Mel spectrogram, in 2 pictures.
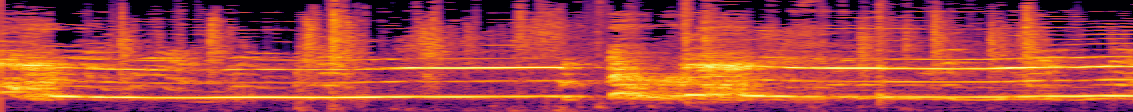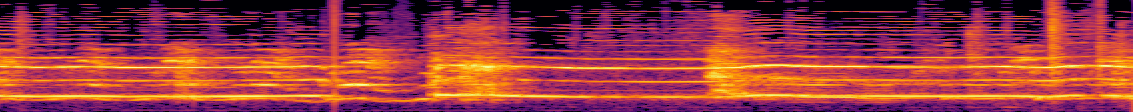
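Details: Indoor Siberian Huskies join a Malamute named Tonka howling from the TV; long sustained even-pitched howls broken into three or four drawn-out phrases, each restarting with a slight upward swoop, plus faint clicks and rustles.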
